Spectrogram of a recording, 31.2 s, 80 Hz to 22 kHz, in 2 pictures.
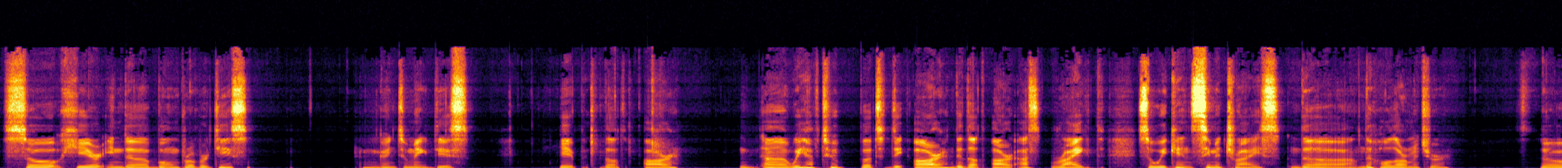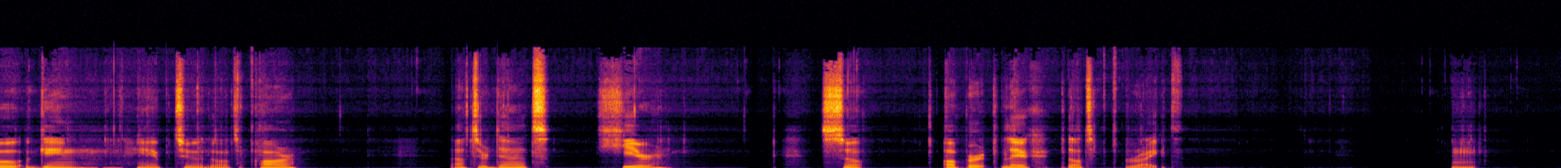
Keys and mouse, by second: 20.3 middle click, 20.6-21.6 drag, 20.6 e, 22.4 g, 23.0-26.7 drag, 28.1 middle click, 28.8 click, 28.8 e, 30.0 ctrl+z, 30.2 ctrl+z, 30.6 click.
